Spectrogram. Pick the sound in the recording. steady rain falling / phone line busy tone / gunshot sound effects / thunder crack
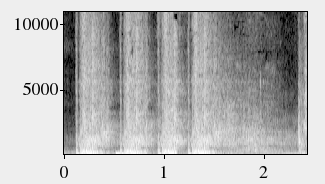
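gunshot sound effects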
